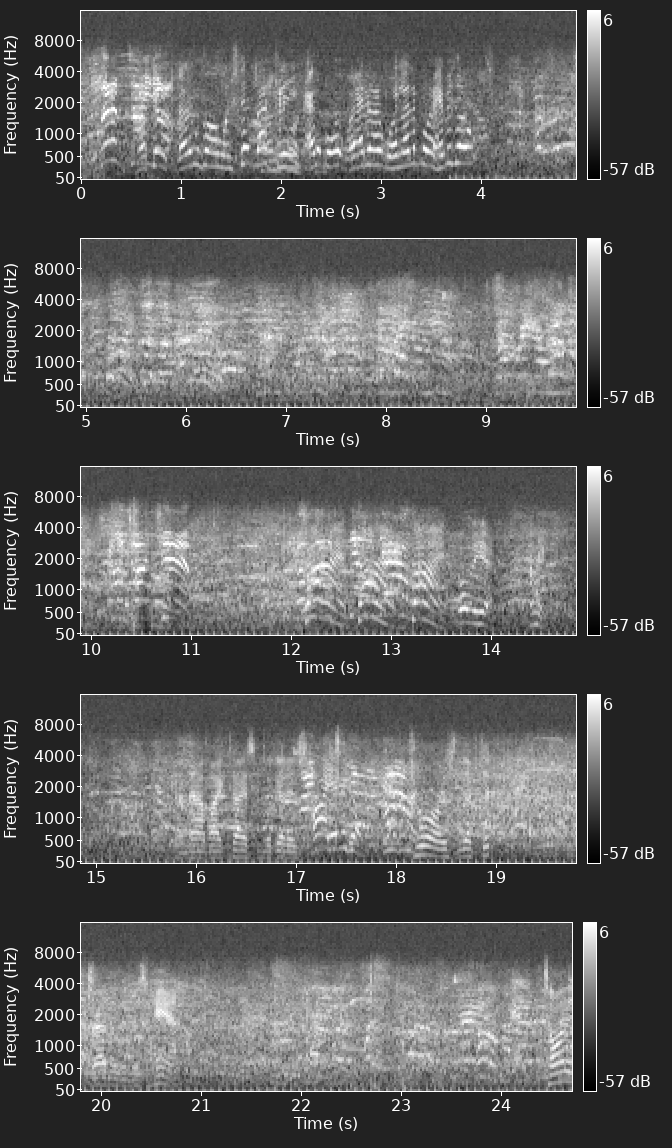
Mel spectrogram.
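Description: A large crowd cheers and shouts in a big hall.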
